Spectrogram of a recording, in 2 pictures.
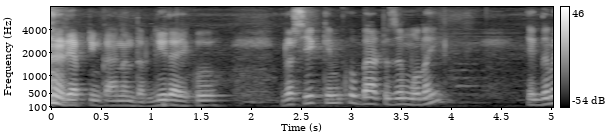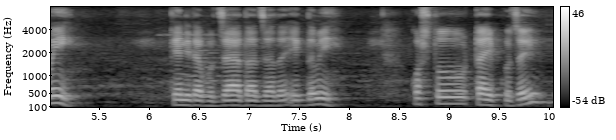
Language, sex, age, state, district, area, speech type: Nepali, male, 45-60, West Bengal, Darjeeling, rural, spontaneous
